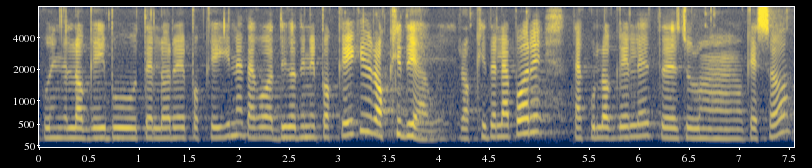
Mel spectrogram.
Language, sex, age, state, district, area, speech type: Odia, female, 45-60, Odisha, Dhenkanal, rural, spontaneous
